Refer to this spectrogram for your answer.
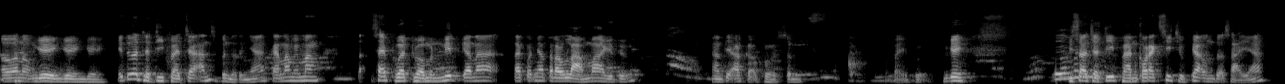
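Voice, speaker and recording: A man speaks fairly quickly in a fairly high, shrill voice with lively intonation. He leaves long, frequent pauses. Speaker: lecturer presenting at a teacher workshop. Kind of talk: workshop Q&A discussion.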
